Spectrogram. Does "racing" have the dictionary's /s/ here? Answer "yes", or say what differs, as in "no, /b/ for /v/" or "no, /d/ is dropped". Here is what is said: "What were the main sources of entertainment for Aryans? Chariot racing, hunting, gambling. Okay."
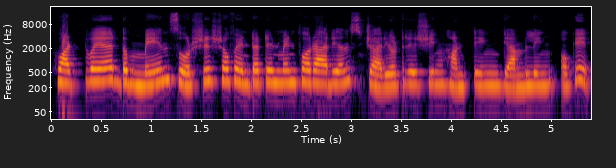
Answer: no, /ʃ/ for /s/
